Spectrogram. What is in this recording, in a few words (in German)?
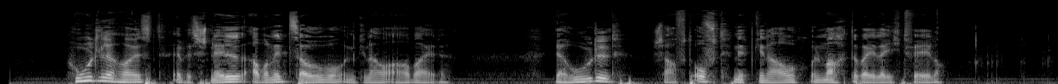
"hudla", schwaebisch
